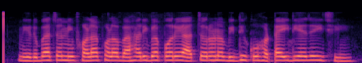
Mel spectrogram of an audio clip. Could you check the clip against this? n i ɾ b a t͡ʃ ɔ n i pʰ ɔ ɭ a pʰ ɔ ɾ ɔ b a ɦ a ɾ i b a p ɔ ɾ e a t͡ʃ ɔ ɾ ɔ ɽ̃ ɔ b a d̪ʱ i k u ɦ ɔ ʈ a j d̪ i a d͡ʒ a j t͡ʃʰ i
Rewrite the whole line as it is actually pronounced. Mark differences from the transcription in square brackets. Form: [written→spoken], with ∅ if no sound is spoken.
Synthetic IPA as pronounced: n i ɾ b a t͡ʃ ɔ n i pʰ ɔ ɭ a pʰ ɔ [ɾ→ɭ] ɔ b a ɦ a ɾ i b a p ɔ ɾ e a t͡ʃ ɔ ɾ ɔ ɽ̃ ɔ b [a→i] d̪ʱ i k u ɦ ɔ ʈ a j d̪ i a d͡ʒ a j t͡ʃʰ i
